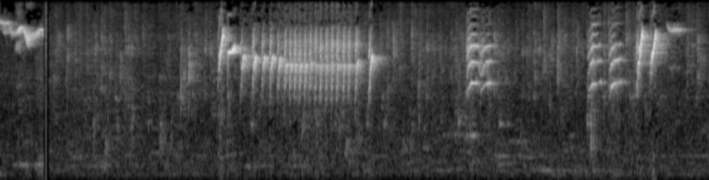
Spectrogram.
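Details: Songbird kept caged giving a long buzzy, rattling trill lasting about two seconds, followed by separate bursts of quick descending chirps and a thin whistle.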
